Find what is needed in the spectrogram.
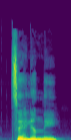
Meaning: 1. brick (attributive), bricken (made of brick) 2. brick-red, brick-coloured
- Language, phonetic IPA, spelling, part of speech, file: Ukrainian, [t͡seɦlʲɐˈnɪi̯], цегляний, adjective, Uk-цегляний.ogg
